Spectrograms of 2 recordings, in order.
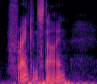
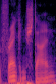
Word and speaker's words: Frankenstein: So, Mary Shelley wrote a novel, Frankenstein, in about 1878, or Frankenstein, pronounced, both are correct, by the way.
